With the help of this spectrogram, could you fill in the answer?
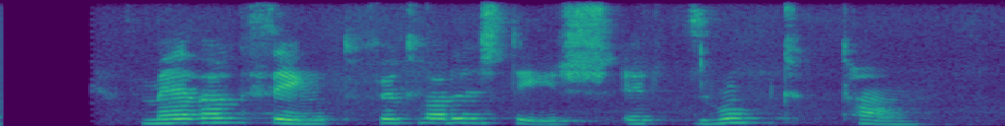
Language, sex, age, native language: Icelandic, female, 18-19, Icelandic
